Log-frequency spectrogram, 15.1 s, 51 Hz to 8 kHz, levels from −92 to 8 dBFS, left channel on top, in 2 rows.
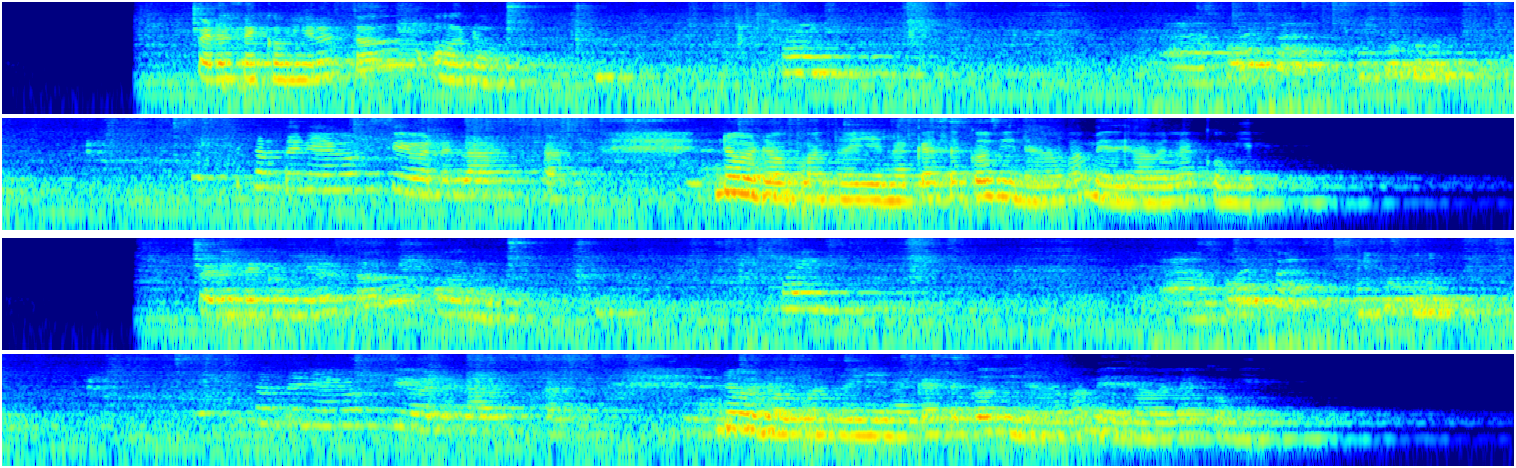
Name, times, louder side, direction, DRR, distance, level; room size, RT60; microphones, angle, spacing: sound 1, 0.7-12.9, left 1 dB, 45° left, 1.2 m, -45 dB
voice 1, 1.0-2.6 3.0-3.1 8.8-13.8, left 3 dB, 65° left, 8 dB, 0.3 m, -30 dB
voice 2, 5.6-7.3 10.8-11.4, equal, 60° right, -1 dB, 0.8 m, -34 dB
4.0 x 2.7 x 2.8 m, 1.5 s
head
